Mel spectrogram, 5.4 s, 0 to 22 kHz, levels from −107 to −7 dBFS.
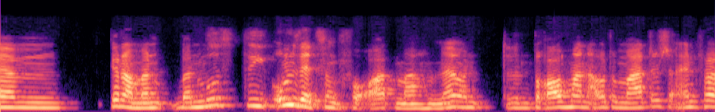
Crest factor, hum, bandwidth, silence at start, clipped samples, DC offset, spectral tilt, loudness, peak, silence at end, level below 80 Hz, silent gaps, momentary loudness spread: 18 dB; none; 7.6 kHz; 0 s; under 0.1%; under 0.1%; -7 dB/octave; -20 LUFS; -2 dBFS; 0 s; -68 dBFS; none; 10 LU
